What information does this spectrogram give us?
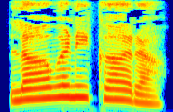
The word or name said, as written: ಲಾವಣಿಕಾರ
